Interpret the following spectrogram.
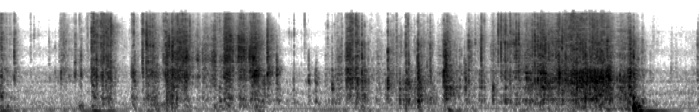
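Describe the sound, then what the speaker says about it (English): A label is peeled off a plastic lid with continuous close crinkling and tearing, rising and falling in bursts over several seconds without any talk. "Start by peeling this off."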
